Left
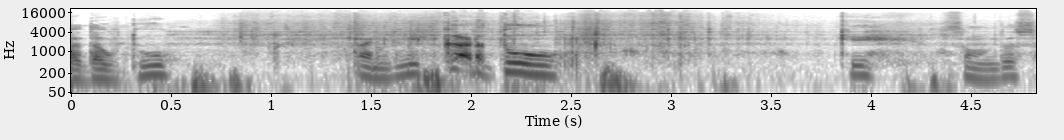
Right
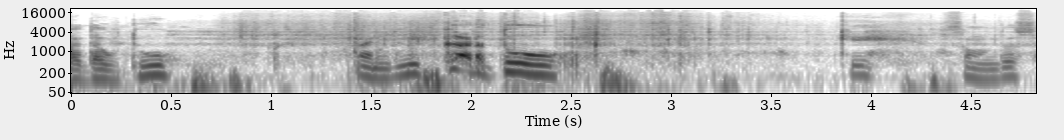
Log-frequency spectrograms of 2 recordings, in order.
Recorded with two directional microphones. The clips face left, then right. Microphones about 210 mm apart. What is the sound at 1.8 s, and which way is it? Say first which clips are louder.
Speech: right 3 dB; 35° right (ahead or behind).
